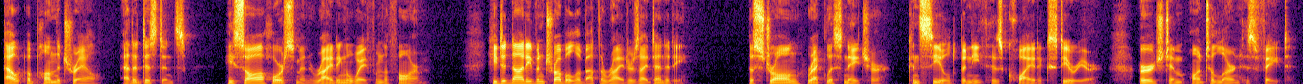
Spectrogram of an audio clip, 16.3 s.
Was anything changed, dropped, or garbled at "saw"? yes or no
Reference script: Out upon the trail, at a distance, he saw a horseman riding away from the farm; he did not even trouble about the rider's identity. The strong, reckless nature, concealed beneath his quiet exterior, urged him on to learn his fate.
no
